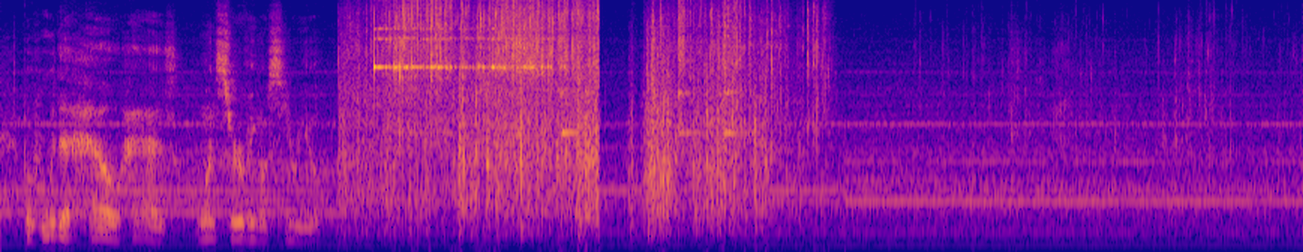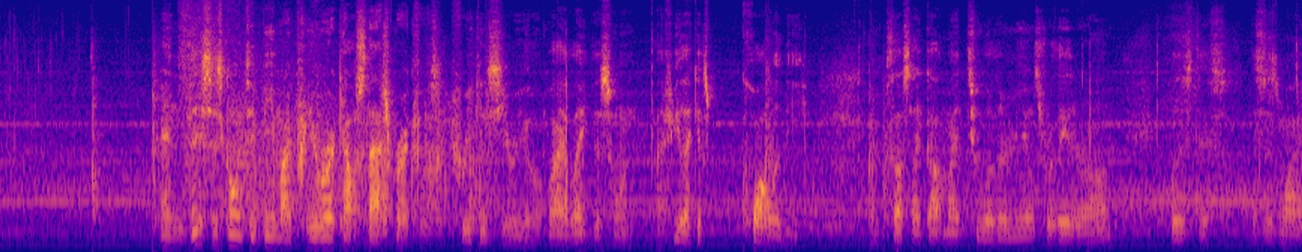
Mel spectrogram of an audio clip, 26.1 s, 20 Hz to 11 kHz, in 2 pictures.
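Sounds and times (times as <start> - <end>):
cereal pouring into ceramic bowl: 3.4 - 6.0, 6.6 - 8.3
milk pouring: 9.8 - 13.9.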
